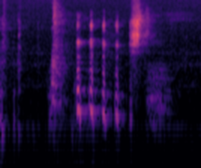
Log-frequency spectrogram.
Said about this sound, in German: Jetzt bellt mein Hund.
